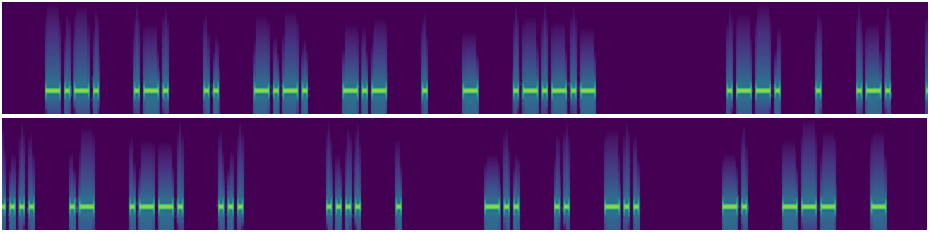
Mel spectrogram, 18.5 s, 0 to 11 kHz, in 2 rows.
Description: Morse code, heard as a keyed tone, about 25 wpm, spaced as for 16 wpm, 700 Hz. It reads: CRICKET. PERHAPS HE DID NOT
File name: Pinocchio / Pinocchio ch4 10 25 ik1hge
